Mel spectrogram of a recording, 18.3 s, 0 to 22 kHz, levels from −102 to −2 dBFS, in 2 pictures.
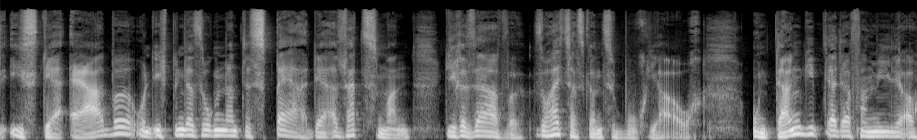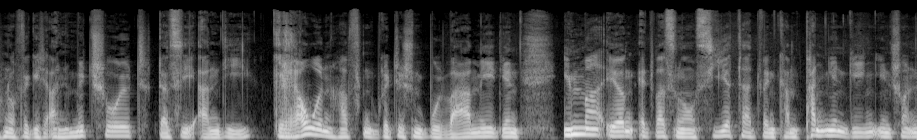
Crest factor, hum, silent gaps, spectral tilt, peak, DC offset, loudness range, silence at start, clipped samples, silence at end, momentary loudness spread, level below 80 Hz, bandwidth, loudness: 18 dB; none; none; -6.5 dB/octave; -2 dBFS; under 0.1%; 3 LU; 0 s; under 0.1%; 0 s; 9 LU; -46 dBFS; 16.5 kHz; -21 LUFS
